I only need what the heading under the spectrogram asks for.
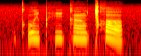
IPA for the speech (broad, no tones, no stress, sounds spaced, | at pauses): kʼ ʊ i̯ pʰ i k ə̃ː u̯ ǀʰ ʌ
